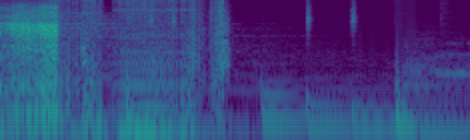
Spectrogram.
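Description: Logo-reveal sound effect: glitchy swishing noise for about the first second, then a low musical tone that rings on.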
